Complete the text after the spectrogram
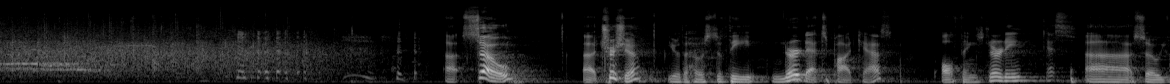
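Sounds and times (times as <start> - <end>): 
audience applause: 0.0 - 3.8
laughter: 2.3 - 4.4
speech: 2.4 - 3.1, 4.0 - 11.6.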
